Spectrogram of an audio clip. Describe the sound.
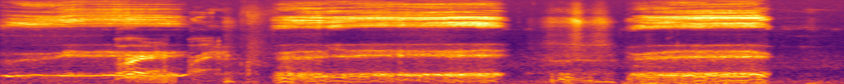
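A voice imitates a drunk man trying to breathe, sounding like a pig grunting, in several long, rough, throaty bursts. The bursts are loud and low-pitched, separated by short pauses, with no words spoken.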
